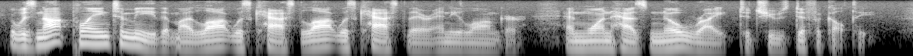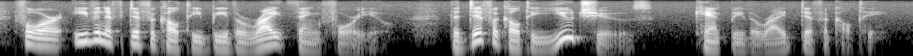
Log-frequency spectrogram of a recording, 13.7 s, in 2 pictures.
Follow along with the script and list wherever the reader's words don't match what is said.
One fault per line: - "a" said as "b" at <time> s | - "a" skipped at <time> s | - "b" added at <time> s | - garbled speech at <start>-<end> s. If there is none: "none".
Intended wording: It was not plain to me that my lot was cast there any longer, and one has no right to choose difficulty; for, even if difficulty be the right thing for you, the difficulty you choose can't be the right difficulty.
- "lot was cast" added at 2.2 s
